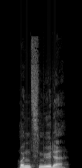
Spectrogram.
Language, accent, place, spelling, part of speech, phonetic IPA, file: German, Germany, Berlin, hundsmüde, adjective, [ˈhʊnt͡sˌmyːdə], De-hundsmüde.ogg
- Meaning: alternative form of hundemüde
